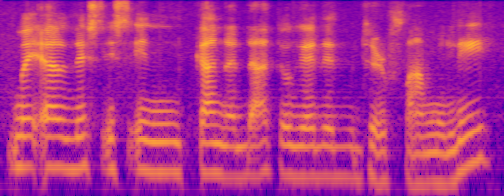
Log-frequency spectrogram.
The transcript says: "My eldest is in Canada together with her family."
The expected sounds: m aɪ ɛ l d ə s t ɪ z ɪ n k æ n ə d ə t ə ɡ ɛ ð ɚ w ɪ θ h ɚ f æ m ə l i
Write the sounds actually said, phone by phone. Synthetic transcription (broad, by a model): m aɪ ɛ l d ə s t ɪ s ɪ n k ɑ n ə d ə t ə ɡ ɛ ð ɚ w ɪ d h ɚ f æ m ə l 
